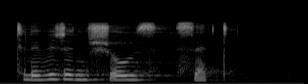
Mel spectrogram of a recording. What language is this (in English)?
Southern Sotho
